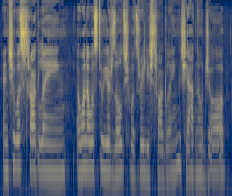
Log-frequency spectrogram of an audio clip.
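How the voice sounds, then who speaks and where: A woman's voice: mid-range voice, little pitch movement, normal speed, dry recording. A woman, telling her life story earnestly as an interview guest. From Portugal. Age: 40s. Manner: earnest, storytelling, slightly broken English phrasing.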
